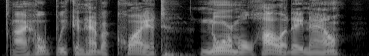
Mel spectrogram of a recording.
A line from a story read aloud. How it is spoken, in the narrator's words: Tracy said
